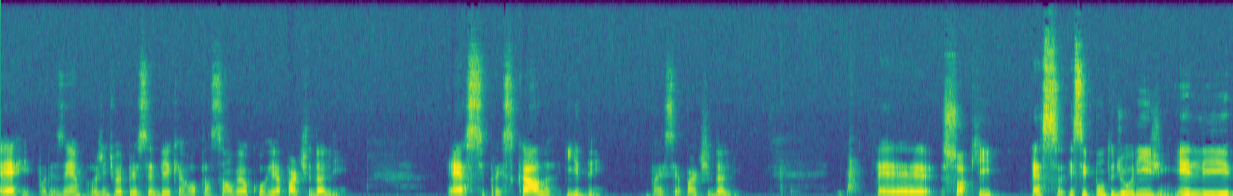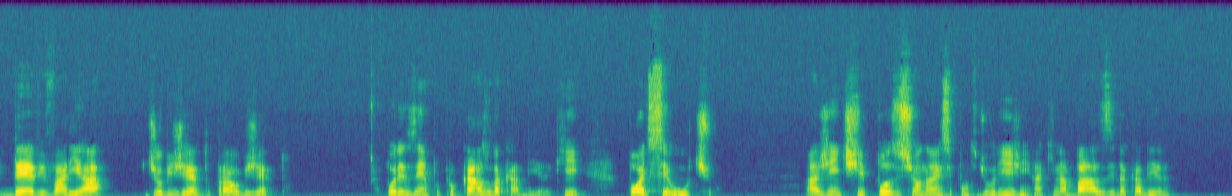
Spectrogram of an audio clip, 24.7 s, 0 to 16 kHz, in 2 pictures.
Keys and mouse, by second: 4.2 s, 12.4 middle click, 12.5 middle click, 12.7 middle click, 13.0 middle click, 14.4-14.9 middle click, 14.7 middle click, 14.7 middle click, 15.1 middle click, 22.1 middle click, 22.2 middle click, 22.5 middle click.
